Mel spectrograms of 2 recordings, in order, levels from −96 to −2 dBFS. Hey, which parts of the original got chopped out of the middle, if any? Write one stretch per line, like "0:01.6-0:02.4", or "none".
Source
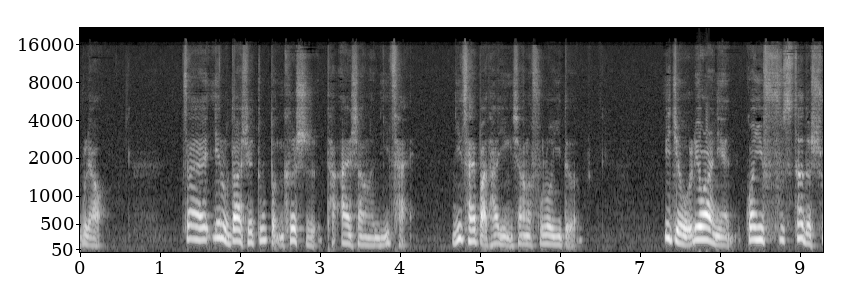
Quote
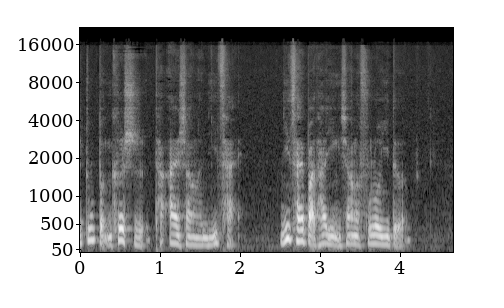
none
